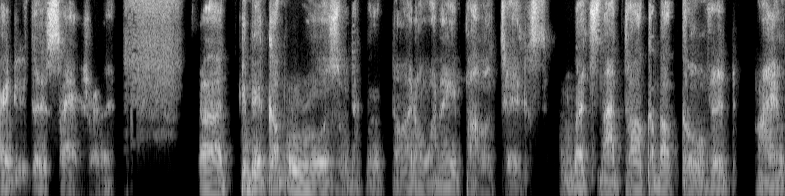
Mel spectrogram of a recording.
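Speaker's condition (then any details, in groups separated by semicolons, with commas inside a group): Laryngectomy; total laryngectomy for head and neck cancer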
